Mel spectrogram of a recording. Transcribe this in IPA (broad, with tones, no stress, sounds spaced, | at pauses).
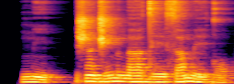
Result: m ĩ˨ | ʃ ã˧ d͡ʒ e˨˦ n ə˧ n aː˧ d eː˨ s a˨˦ m eː˨ ɡ ɔ˨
